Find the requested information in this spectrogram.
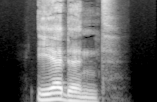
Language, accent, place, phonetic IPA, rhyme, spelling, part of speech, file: German, Germany, Berlin, [ˈeːɐ̯dn̩t], -eːɐ̯dn̩t, erdend, verb, De-erdend.ogg
- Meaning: present participle of erden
